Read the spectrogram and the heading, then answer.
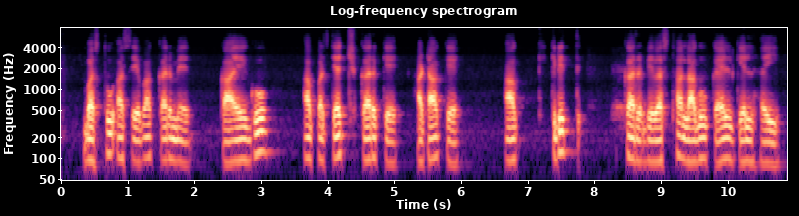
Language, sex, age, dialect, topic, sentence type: Magahi, male, 41-45, Western, banking, statement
